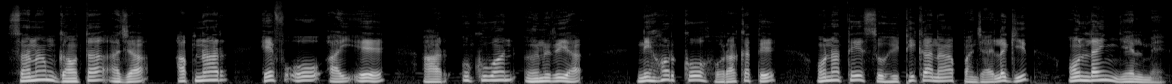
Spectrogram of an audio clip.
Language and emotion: Santali, neutral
